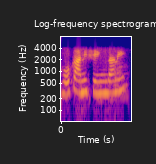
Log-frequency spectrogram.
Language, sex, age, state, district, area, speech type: Marathi, female, 18-30, Maharashtra, Akola, rural, conversation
